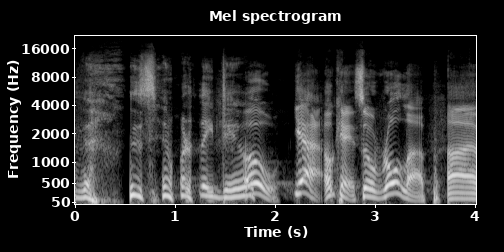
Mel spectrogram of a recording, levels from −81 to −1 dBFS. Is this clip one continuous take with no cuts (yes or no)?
yes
